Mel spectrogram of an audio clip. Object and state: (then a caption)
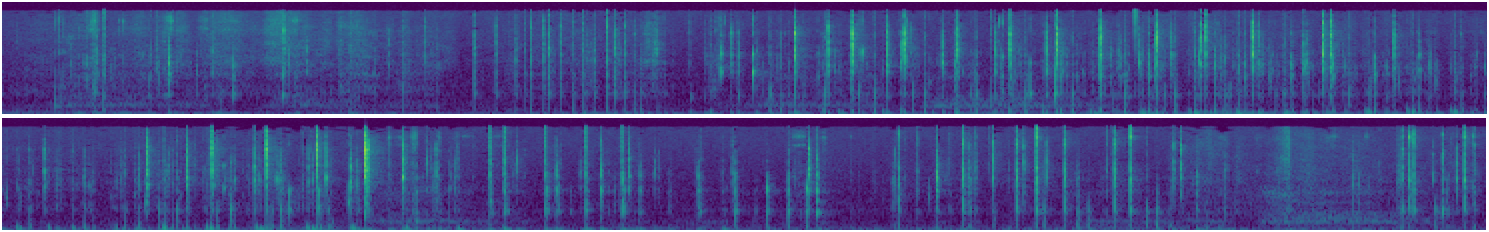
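Plastic game controller. Fingertips and nails tap and scratch a black, hollow plastic gamepad with face buttons close to the mic. The result is a dense run of quick, dry, bright clicks and scratchy crackles, some crinkly like tearing, each dying away almost instantly over a faint low rumble.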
